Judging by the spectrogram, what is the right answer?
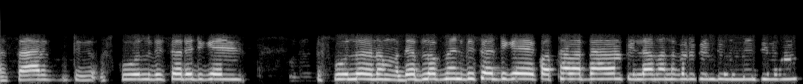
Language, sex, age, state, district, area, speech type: Odia, female, 60+, Odisha, Gajapati, rural, conversation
